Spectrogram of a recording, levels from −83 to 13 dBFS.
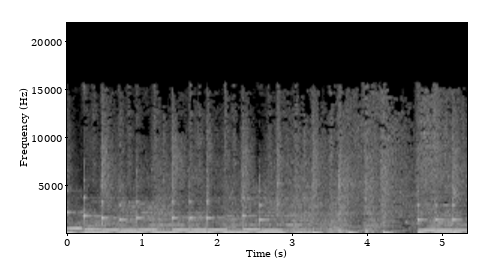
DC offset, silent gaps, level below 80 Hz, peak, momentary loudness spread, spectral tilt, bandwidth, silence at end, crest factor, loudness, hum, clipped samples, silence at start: under 0.1%; none; -18 dBFS; -2 dBFS; 5 LU; -5 dB/octave; 16 kHz; 0 s; 12 dB; -16 LUFS; none; under 0.1%; 0 s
